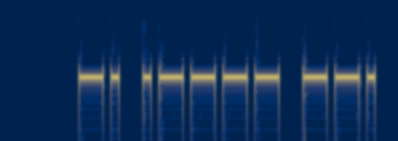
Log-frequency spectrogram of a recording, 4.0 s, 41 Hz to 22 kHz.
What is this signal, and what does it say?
Morse code, heard as a keyed tone, about 15 wpm, 700 Hz. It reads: N1G
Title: USA Call Signs - 5 Characters - 6x Character Spacing - 15wpm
